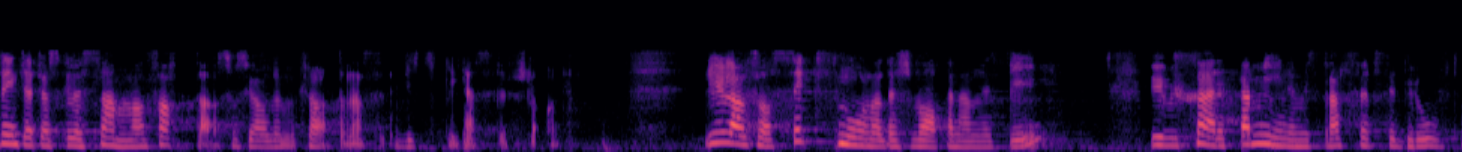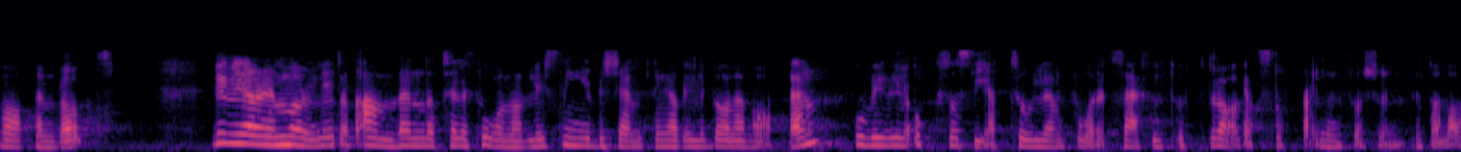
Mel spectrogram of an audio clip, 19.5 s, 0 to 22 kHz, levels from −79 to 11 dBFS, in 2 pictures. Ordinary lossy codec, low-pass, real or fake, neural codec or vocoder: none; 5.4 kHz; fake; codec, 44.1 kHz, 2.6 kbps, SNAC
